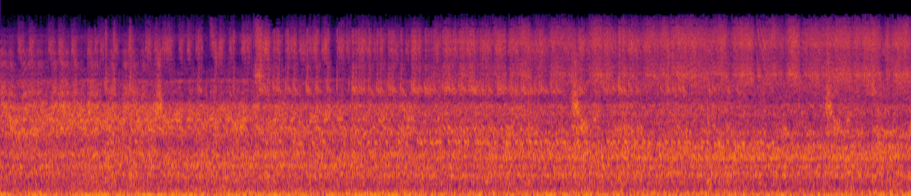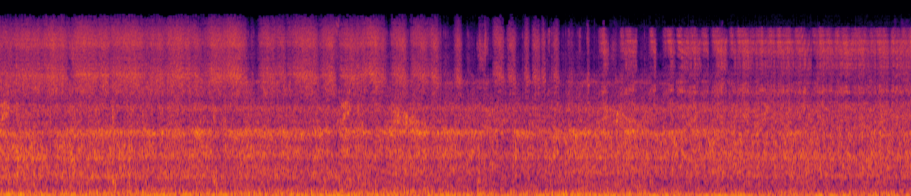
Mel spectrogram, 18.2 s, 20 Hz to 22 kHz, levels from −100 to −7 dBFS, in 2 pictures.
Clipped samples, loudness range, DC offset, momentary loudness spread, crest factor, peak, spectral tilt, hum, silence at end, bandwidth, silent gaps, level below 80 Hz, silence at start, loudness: under 0.1%; 3 LU; under 0.1%; 4 LU; 16 dB; -16 dBFS; -2 dB/octave; none; 0 s; 16 kHz; none; -38 dBFS; 0 s; -31 LUFS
